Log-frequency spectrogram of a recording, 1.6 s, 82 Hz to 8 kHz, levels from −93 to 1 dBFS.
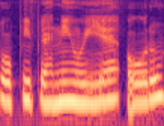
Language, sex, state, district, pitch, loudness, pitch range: Hindi, male, Bihar, Vaishali, 205 Hz, -11 LUFS, 195-215 Hz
